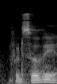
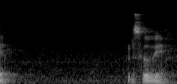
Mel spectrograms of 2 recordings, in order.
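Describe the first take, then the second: First: Said in the usual way. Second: "sauver" whispered slowly and softly. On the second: Real, not acted. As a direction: breathe "Faut le sauver" slow, no voice.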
